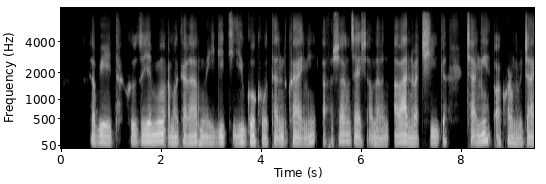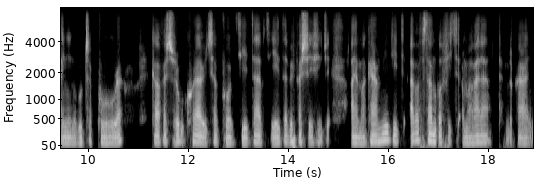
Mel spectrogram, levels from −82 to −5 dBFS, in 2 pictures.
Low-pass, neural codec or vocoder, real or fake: 7.2 kHz; codec, 16 kHz, 0.7 kbps, FocalCodec; fake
